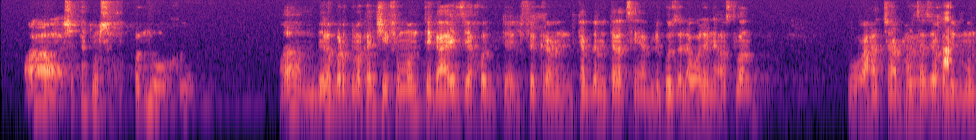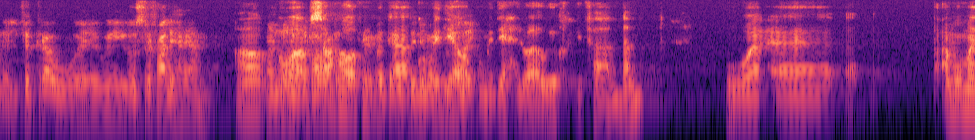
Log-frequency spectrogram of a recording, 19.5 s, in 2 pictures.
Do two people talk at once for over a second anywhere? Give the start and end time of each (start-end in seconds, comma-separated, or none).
12.4-14.6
